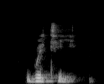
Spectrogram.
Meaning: 1. Clever; amusingly ingenious 2. Full of wit 3. Quick of mind; insightful; in possession of wits 4. Wise, having good judgement
- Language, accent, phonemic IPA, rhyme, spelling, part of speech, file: English, Southern England, /ˈwɪti/, -ɪti, witty, adjective, LL-Q1860 (eng)-witty.wav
